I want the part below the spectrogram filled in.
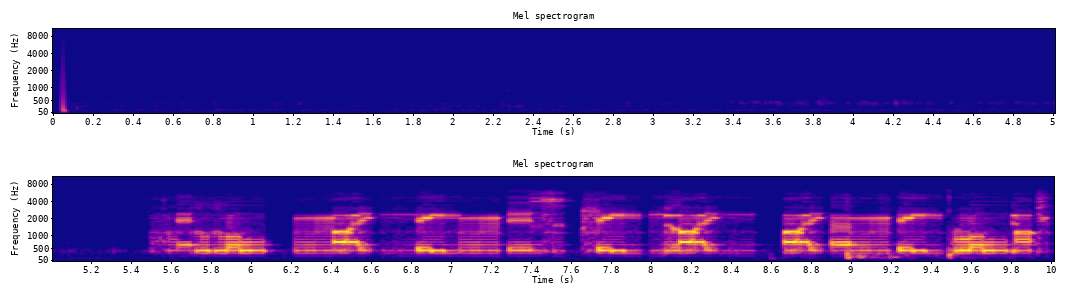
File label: k-9 speech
